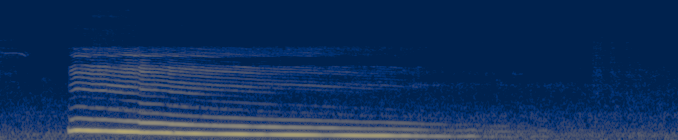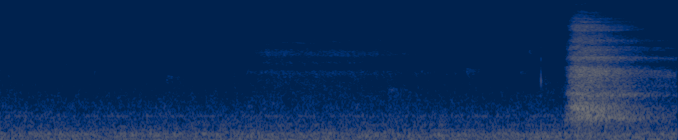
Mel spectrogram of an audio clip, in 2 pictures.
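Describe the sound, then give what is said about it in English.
Deep breathing begins with a long, voiced, sighing exhale that falls in pitch over about three seconds. After a quiet pause, a short, airy breath comes near the end. “Take a big inhale. Exhale. One more inhale.”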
